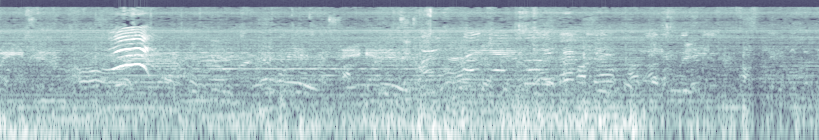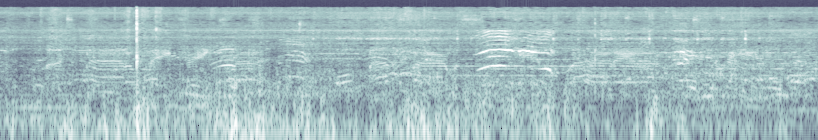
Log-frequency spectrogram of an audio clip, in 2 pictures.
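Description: Several adult players call out and chatter across an open outdoor field at a distance.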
